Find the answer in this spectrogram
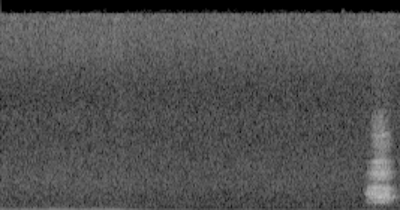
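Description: Near silence with a faint, steady low hum that fades in the first second, then a short intake of breath near the end.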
